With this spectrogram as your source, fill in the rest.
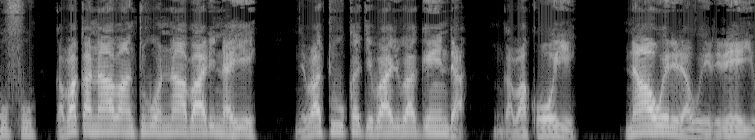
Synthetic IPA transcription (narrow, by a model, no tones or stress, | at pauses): ufukaβakanaːβaːntuβo̞nːaβaːlinaje̞ | ne̞βatuːkaɟe̞βaːliβaɡe̞ːnda̰ | ŋɡa̰βako̞je̞ | naːwe̞ɾe̞ɾawe̞ːɾeɾe̞ːjo̰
